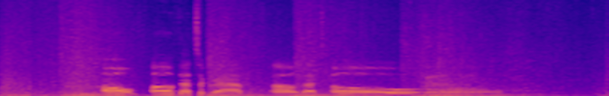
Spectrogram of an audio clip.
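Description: A large beast lets out long, wavering howls and roars.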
